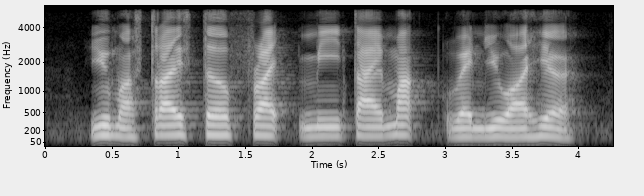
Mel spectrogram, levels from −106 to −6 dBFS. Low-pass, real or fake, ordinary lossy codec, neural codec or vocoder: 5.4 kHz; real; none; none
